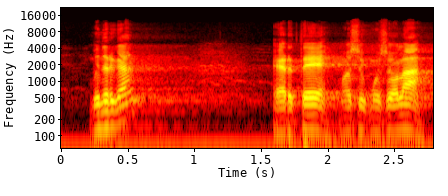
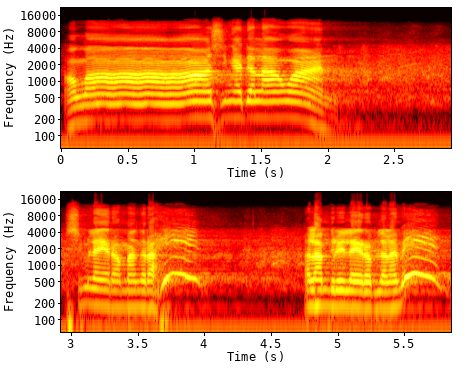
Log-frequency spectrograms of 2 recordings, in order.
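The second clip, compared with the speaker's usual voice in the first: higher, louder Ambonese chant with a laugh in it; Ambonese prayer; 6 semitones higher, 7 dB louder than usual. Retold or imitated. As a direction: bellow it like an Ambonese friend praying. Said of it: "teman kita dari Ambon". (doa logat Ambon, tinggi dan keras)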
